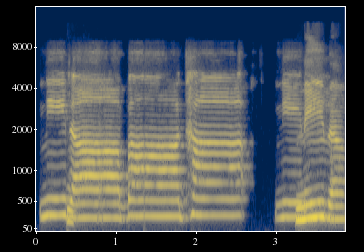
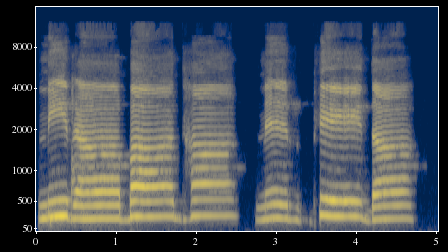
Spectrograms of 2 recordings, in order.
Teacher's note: Because in this word, in Nirabada, Ba is Alpa Prana, Dha is Mahaprana. When you come to Nirbheda, Bha is Mahaprana, Da is Alpa Prana, which is reverse.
